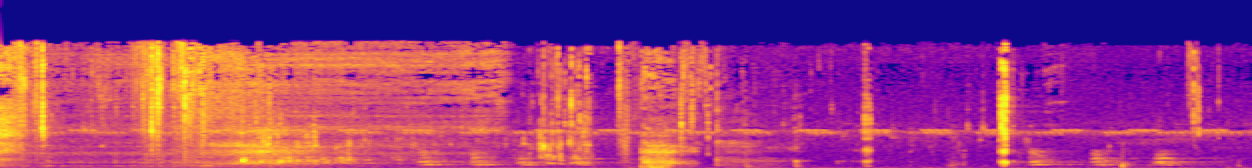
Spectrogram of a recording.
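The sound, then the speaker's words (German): Water runs from a tap a man has gone to, in a steady hiss for a couple of seconds, then gives way to scattered drips, clinks and a brief gush, moderately quiet, with no voices. “Er ging zum Wasserhahn.”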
